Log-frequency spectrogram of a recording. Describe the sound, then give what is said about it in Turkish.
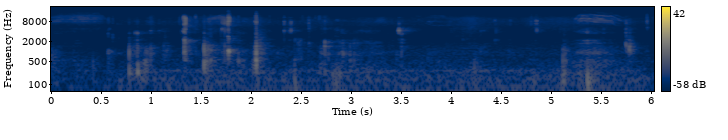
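Quiet, wet chewing of grapes, with irregular crunchy bites and soft smacking mouth sounds repeating over several seconds, with no talking. “İşte üzüm yiyorum şu an.”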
